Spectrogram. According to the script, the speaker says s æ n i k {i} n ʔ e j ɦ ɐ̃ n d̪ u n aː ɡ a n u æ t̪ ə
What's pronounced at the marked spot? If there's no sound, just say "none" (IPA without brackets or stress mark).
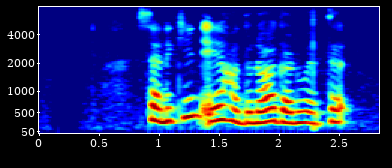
i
